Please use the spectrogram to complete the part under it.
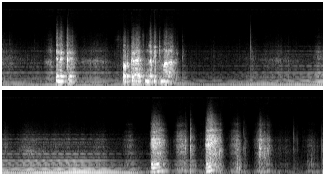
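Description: A man speaks forcefully.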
